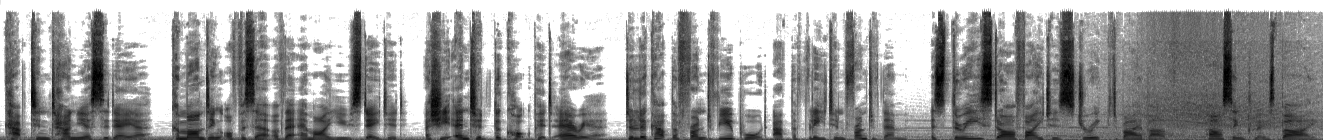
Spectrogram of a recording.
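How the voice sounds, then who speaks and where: A woman's voice: mid-range voice, normal speed, few pauses, background noise. A woman reading scripted story narration as the narrator.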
